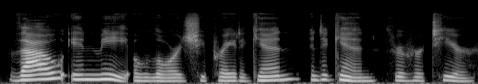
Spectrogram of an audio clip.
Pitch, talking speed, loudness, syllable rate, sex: 190 Hz, 165 wpm, -19 LUFS, 3.4 syllables/s, female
